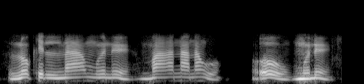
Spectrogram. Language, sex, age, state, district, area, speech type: Bodo, male, 18-30, Assam, Kokrajhar, rural, conversation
